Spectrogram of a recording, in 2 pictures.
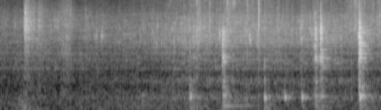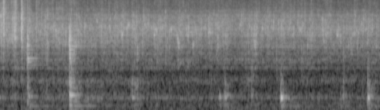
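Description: Chopped onions and garlic frying gently in olive oil in a stainless steel pot, a faint sizzle under a wooden spatula stirring and knocking against the pot. The knocks and scrapes come thickest in the middle, then thin out.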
